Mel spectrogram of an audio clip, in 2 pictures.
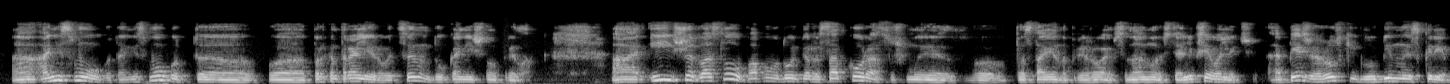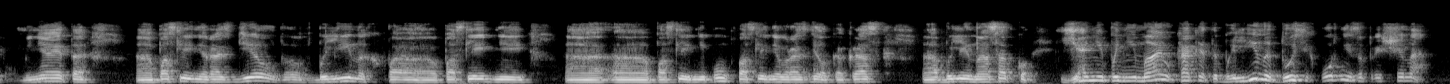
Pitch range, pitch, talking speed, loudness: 110-150 Hz, 120 Hz, 120 wpm, -16 LUFS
